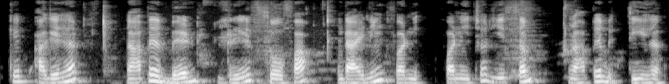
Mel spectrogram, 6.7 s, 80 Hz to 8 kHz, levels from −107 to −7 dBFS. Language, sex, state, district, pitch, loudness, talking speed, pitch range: Hindi, male, Bihar, Muzaffarpur, 155 Hz, -19 LUFS, 150 wpm, 135-200 Hz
